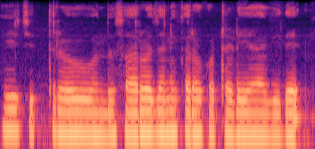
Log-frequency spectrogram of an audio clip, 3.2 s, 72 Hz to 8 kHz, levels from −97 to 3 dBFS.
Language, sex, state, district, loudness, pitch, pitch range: Kannada, male, Karnataka, Bangalore, -15 LUFS, 115 Hz, 115-120 Hz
